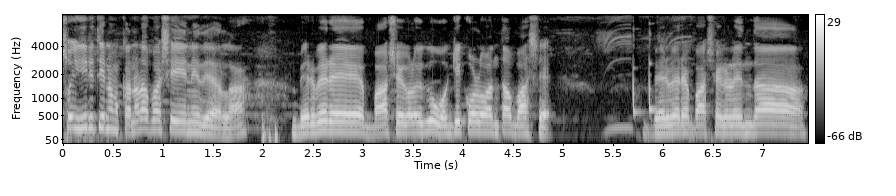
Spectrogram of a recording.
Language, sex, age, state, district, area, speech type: Kannada, male, 18-30, Karnataka, Koppal, rural, spontaneous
